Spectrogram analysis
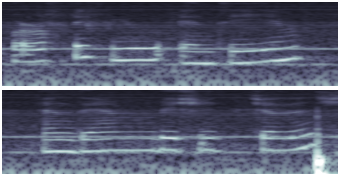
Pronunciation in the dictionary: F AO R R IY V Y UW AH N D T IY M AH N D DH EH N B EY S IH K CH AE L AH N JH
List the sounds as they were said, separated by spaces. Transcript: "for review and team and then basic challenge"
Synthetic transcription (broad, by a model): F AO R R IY F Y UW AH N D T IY M AH N D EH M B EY SH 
